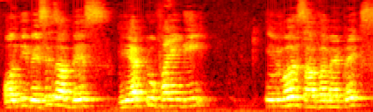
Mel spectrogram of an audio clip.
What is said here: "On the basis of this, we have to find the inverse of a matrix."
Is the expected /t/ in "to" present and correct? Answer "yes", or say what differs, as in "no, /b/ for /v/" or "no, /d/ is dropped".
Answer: yes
